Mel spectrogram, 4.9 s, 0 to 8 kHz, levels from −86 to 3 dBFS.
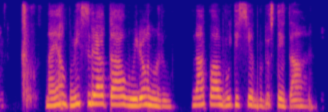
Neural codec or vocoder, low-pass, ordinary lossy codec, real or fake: codec, 24 kHz, 0.9 kbps, WavTokenizer, medium music audio release; 7.2 kHz; Opus, 24 kbps; fake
